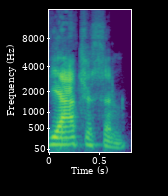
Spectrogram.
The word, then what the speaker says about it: Yachison: My last name is Yachison. Yachison. I didn't know if it was a k or a ch.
